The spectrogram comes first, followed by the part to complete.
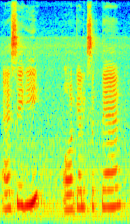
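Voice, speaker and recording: A woman's voice: high voice, steady tone, takes it slowly, mellow, a little hiss or hum, rough recording. A woman with an Indian accent, a native Hindi speaker, teaches English phonics to children, spelling words out letter by letter and asking the class to repeat them.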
